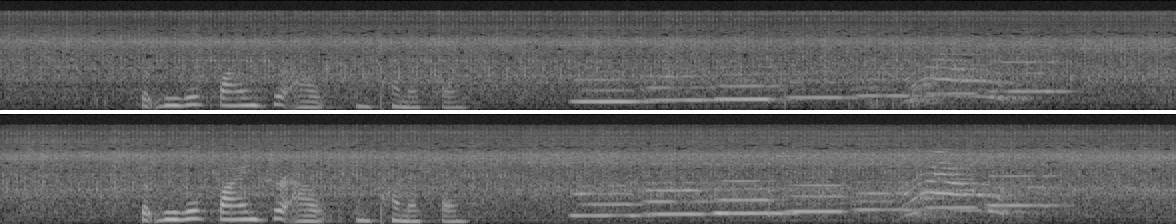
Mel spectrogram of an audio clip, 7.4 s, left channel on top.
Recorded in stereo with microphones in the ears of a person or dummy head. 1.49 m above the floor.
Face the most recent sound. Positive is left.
turn(degrees=-75)  # may be behind; listen again after turning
